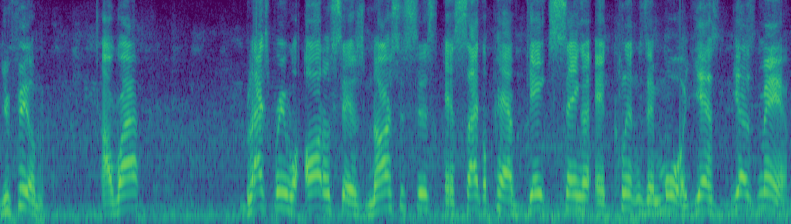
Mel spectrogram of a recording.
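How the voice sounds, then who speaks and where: Over noticeable background noise, a speaker with an American accent talks at a moderate pace, keeping loudness very even and pitch variation ordinary. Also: man, high pitch for a man. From US South, Mississippi. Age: 50s. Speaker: YouTuber. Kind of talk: live stream chat. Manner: casual, informal.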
